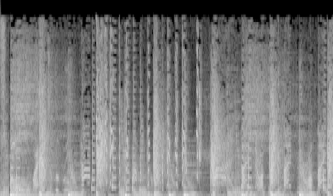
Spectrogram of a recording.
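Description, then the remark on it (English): Rapid DJ turntable scratching over a thumping beat, with quick back-and-forth squeaky record sweeps and stuttering chopped sounds, loud, with no talking. “Jo, wenn ihr wissen wollt, wer am Plattenspieler und am Mikrofon am Start ist, yeah, pickt euch folgenden Scratch.”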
